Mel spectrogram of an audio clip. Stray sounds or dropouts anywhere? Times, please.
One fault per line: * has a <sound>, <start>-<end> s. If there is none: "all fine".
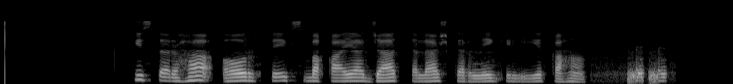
* has a laugh, 6.3-6.7 s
